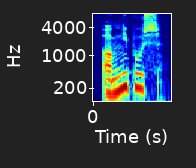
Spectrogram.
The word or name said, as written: omnibus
